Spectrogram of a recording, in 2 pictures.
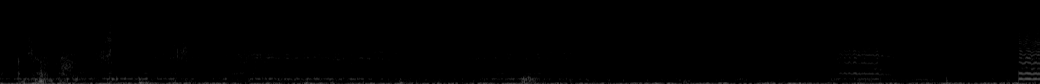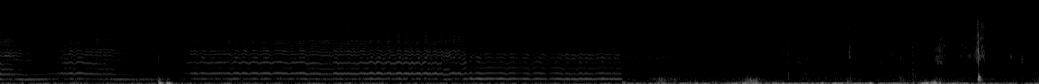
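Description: Bees buzz steadily nearby, their drone rising and falling as they move close and away, with no talking.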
